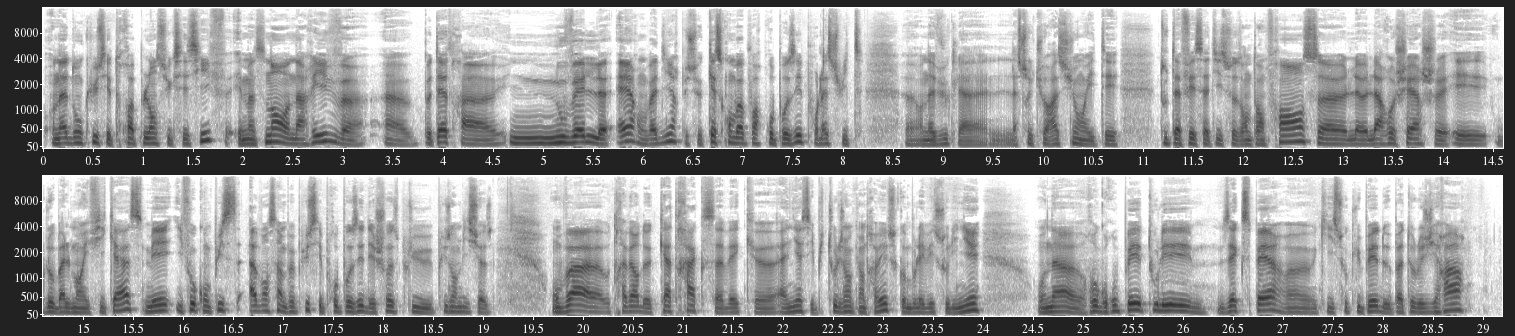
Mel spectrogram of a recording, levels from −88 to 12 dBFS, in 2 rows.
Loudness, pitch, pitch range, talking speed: -19 LUFS, 130 Hz, 115-145 Hz, 220 wpm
